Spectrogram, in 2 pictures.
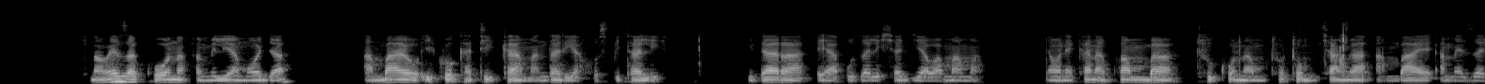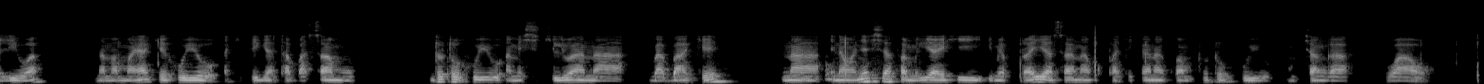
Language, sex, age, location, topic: Swahili, male, 18-24, Nakuru, health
